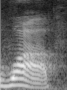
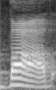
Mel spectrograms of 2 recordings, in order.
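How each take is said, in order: First: The word begins with a W sound. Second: The word begins with a V sound. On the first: "W A W" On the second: "V or the V A V"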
